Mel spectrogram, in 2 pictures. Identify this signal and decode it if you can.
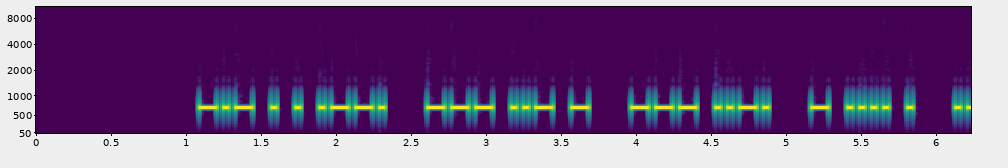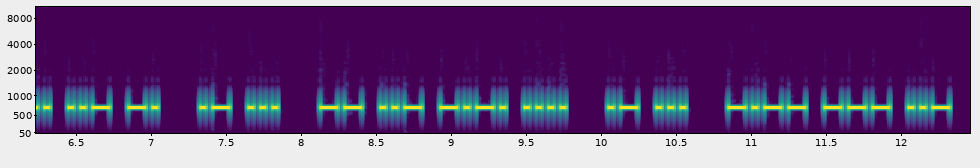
Morse code, heard as a keyed tone, about 30 wpm, 700 Hz. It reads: KEEP OUT OF THE SUN AS MUCH AS YOU
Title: Sentences from Top 1000 Words - Review Part 1 - 30wpm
